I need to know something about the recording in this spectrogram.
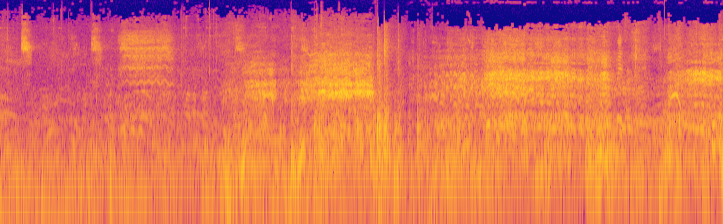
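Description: Horses whinnying: several drawn-out high calls, one about two seconds in, a longer one from about the middle, and another in the second half, over a background of voices.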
